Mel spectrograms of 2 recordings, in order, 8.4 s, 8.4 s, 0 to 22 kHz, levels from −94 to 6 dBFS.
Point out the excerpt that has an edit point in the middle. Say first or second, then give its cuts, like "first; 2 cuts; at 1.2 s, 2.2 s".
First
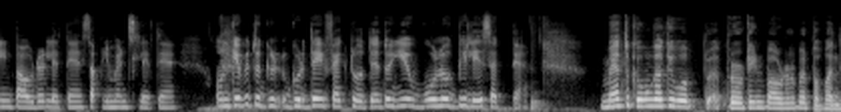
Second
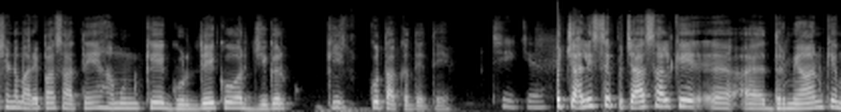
second; 1 cut; at 5.6 s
